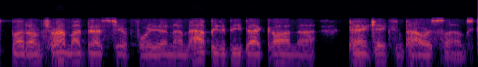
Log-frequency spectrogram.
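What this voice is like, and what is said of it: Strained, mostly lost voice. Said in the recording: “I took a bad kick to the throat. So if you have any trouble understanding me, I basically lost my voice.”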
